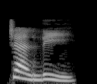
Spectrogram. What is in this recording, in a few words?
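"站立", Mandarin Chinese; chinese flashcards; hsk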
